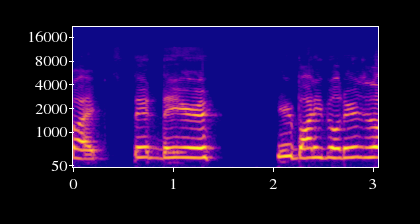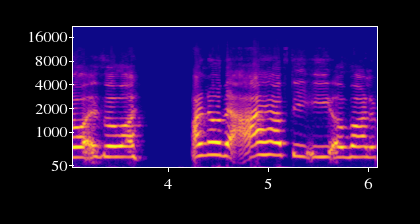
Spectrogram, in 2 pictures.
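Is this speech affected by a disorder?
Yes: cerebral palsy.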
